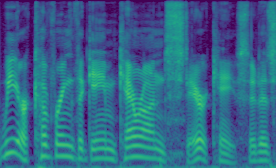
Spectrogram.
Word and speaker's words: Charon: It's also not Charon's Staircase, because this is out of the Greek mythology, which means it's pronounced with a hard K, so it is Charon's Staircase.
